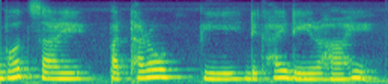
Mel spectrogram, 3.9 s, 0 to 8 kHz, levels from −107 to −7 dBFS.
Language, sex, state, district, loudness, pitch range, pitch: Hindi, female, Arunachal Pradesh, Lower Dibang Valley, -15 LUFS, 205-245 Hz, 215 Hz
